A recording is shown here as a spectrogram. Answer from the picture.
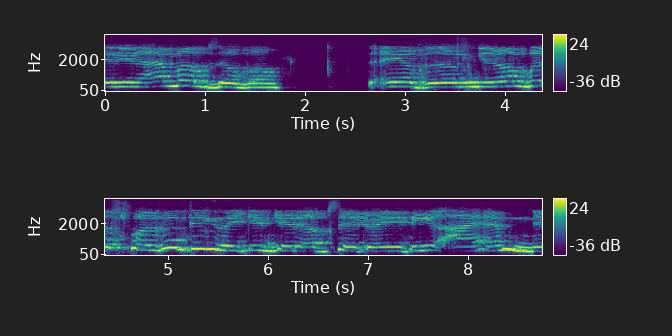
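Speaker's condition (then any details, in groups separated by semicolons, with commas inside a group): Friedreich's ataxia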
